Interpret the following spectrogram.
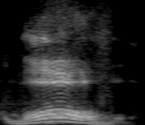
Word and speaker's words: Louisville: Oh, Louisville. That sounds. You gotta say it like you're sounds kind of nasty. Like you're a drunken British guy.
